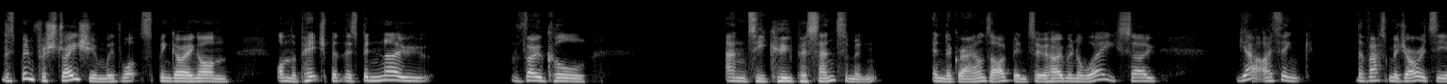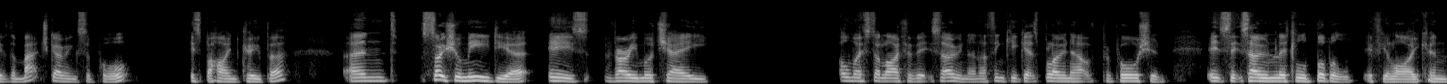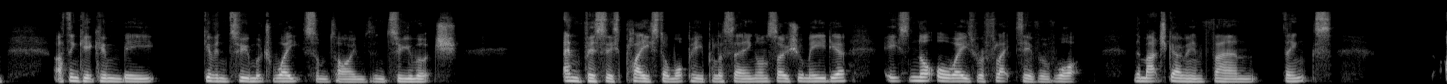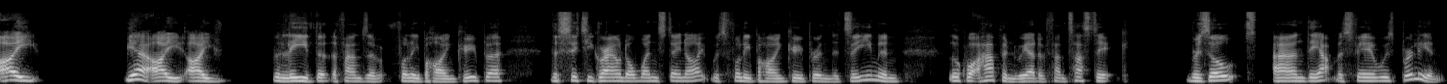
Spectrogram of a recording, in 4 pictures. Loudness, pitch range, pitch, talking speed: -22 LUFS, 140-165 Hz, 150 Hz, 150 wpm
